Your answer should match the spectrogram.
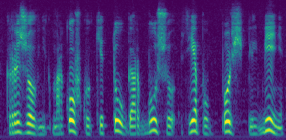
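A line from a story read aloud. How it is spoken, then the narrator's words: Mumbling. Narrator (Russian): Он бормотал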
